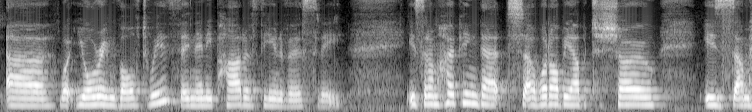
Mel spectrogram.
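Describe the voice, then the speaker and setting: Woman in midlife, lecturer, measured delivery, filler-heavy. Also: mid-range voice, a little mellow. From Australia. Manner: measured, many ums and uhs. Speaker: guest speaker, professor. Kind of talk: university seminar lecture. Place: lecture room.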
